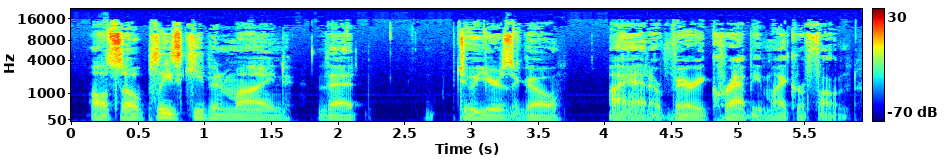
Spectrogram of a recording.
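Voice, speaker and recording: A man talks at a moderate pace in a very deep, low pitch with ordinary pitch variation and vocal fry. The sound is dry and close, with no echo. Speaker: gaming video commentator. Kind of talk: casual talk to camera.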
